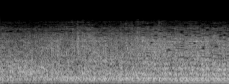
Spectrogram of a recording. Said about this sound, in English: That's the sound of a chopper flying over Mandeville Canyon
